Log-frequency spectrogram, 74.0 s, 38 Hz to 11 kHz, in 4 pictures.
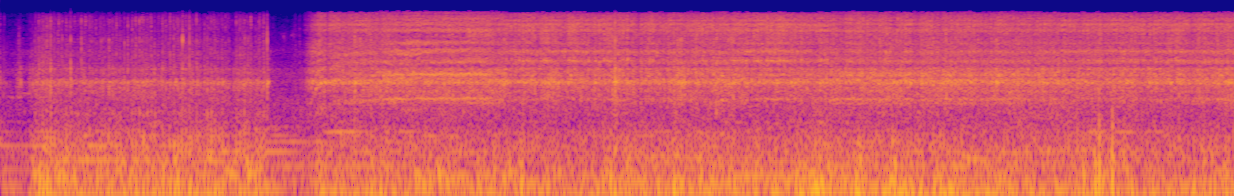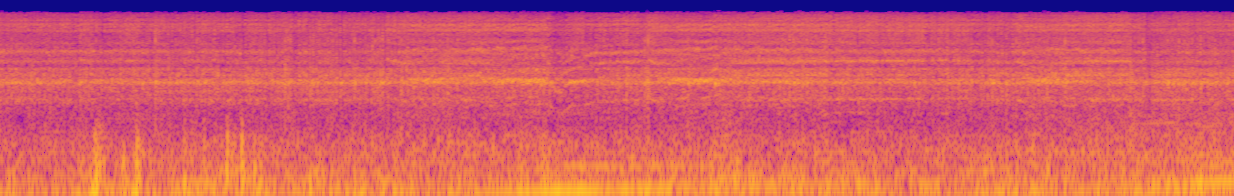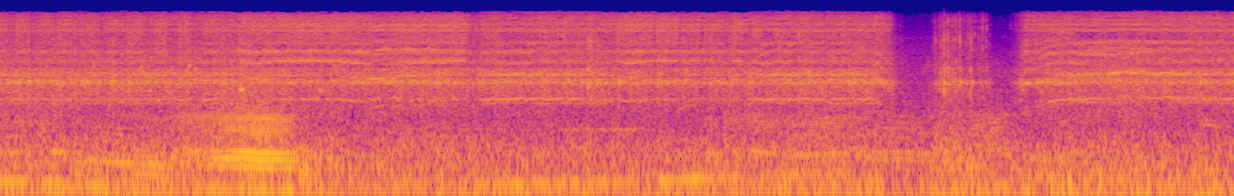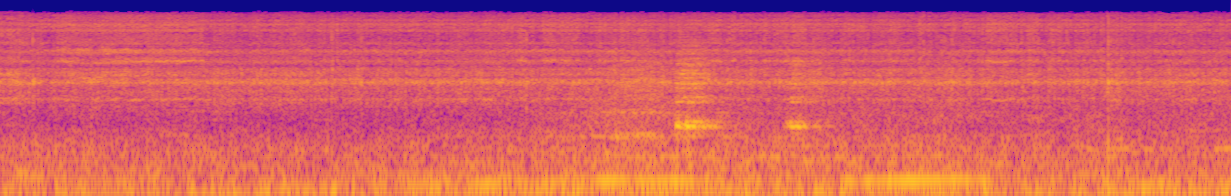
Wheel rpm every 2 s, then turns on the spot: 40, 30, 80, 170, 170, 170, 170, 170, 170, 170, 170, 160, 170, 150, 160, 170, 170, 160, 160, 160, 170, 160, 160, 170, 160, 50, 100, 170, 170, 170, 170, 170, 170, 170, 170, 170, 170.
0-4 50-52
